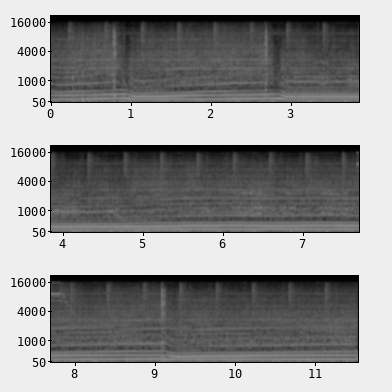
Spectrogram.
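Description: A car engine roars as it accelerates hard, rising in pitch and dropping briefly at each gear change.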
